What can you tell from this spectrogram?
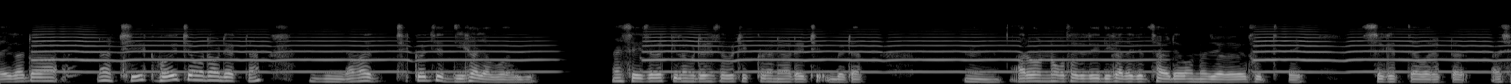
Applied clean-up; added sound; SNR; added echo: none; Trumpet; 7 dB; none.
